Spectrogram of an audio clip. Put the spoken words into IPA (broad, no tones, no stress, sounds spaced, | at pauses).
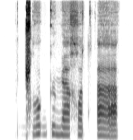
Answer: ɡ͡ǁ ɔ ɡ ʈ ʉ ɳ æ χ ɔ t͡sʼ a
